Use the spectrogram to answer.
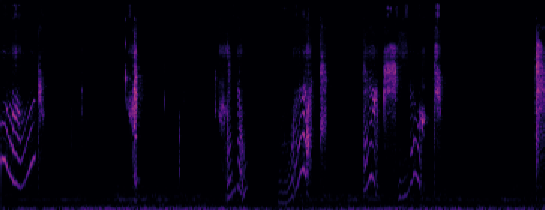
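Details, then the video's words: Happy pet budgie chattering away indoors, a string of high, squeaky, word-like phrases with swooping rising and falling tones and short clicks, packed closely over several seconds above a faint low hum. "Talking Parakeet"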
